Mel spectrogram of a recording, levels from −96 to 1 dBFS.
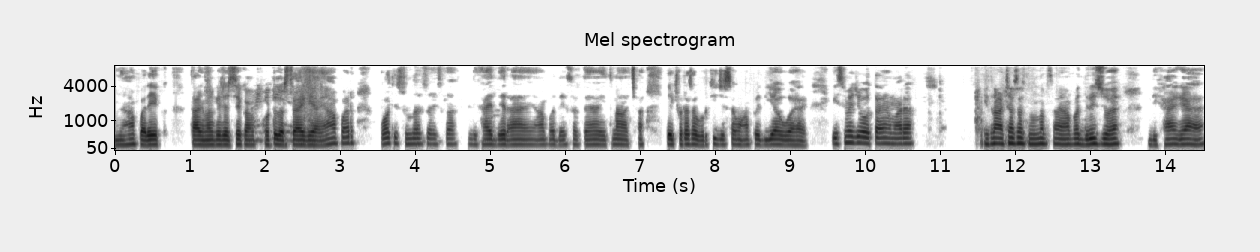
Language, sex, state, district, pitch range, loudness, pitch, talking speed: Hindi, male, Bihar, Jahanabad, 135-150 Hz, -18 LUFS, 140 Hz, 245 wpm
